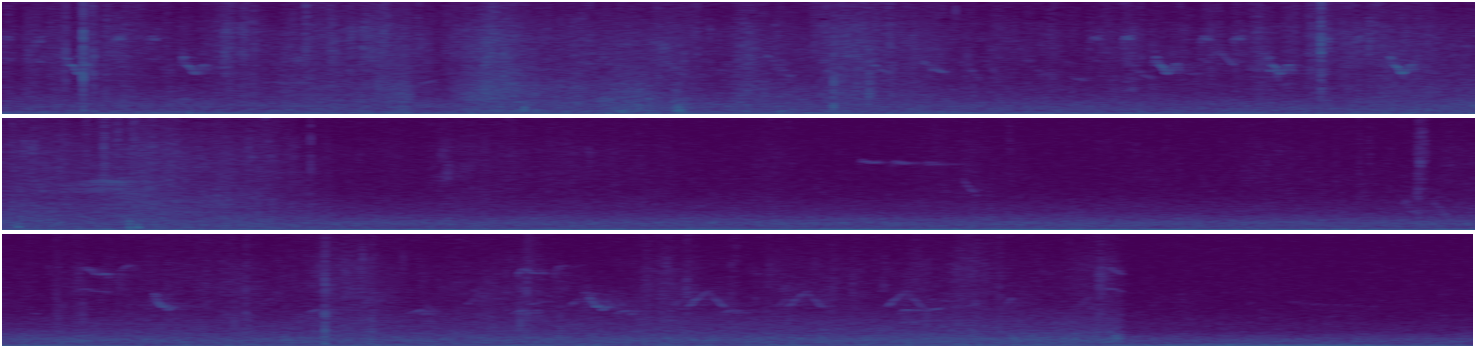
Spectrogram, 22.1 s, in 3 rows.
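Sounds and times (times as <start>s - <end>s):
small birds chirping: 0.0s - 20.4s
low steady hum: 0.0s - 22.0s
soft ticks: 0.2s - 1.1s.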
